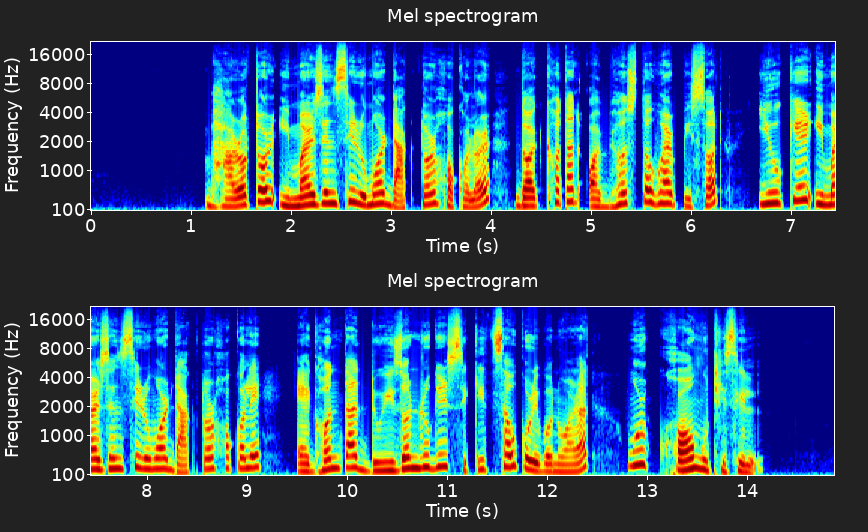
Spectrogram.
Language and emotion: Assamese, disgusted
